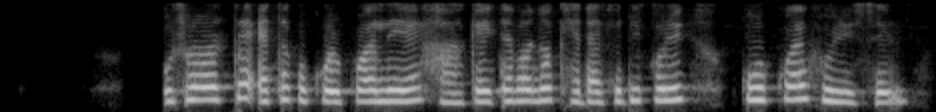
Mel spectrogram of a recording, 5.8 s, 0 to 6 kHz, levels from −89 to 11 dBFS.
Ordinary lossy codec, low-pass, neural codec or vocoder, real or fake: AAC, 48 kbps; 5.4 kHz; codec, 24 kHz, 3 kbps, HILCodec; fake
